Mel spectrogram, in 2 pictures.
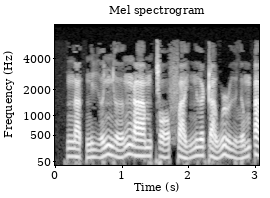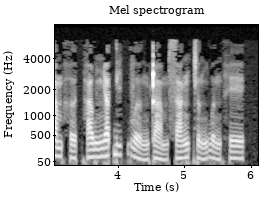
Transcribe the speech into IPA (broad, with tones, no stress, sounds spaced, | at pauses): n a˨˩ t̚ n i˨˩˦ ə̯ ɲ əː˨˩˦ ŋ aː˧ m c ɔ˨˩˦ f a˨˩˨ j n ɨ˧ ə̯ ʈ a˨˩˦ w ɹ ɨ˨˩ l ə˧˥ m ʔ a˧ m h əː˨˩ t̚ h a˧ w ɲ a˦˥ t̚ j i˦˥ k̚ v əː˨˩˨ ŋ ʈ a˨˩˨ m s a˧˥ ŋ c ə˨˩˦ ŋ w ə˨˩˦ ŋ h e˧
